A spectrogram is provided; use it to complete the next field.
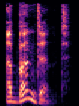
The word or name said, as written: abundant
